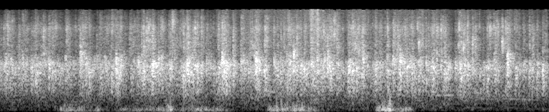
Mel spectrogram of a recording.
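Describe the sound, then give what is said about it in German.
Steady applause from an audience welcoming a guest fills the whole stretch, a dense even patter of many hands clapping with no pauses and no voices. “so lang war unser Applaus nicht.”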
